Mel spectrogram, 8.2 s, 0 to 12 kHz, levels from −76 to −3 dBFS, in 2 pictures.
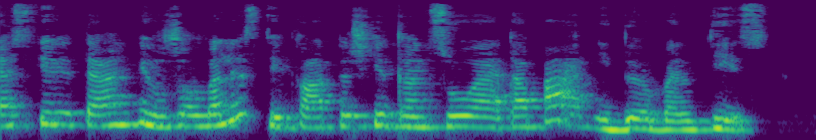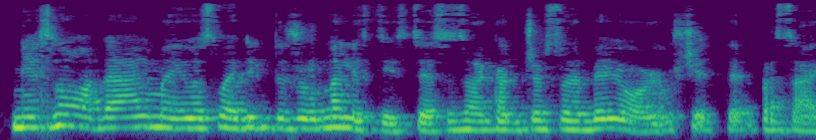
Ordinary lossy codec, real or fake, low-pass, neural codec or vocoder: MP3, 48 kbps; fake; 10.8 kHz; codec, 24 kHz, 0.9 kbps, WavTokenizer, medium speech release version 2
